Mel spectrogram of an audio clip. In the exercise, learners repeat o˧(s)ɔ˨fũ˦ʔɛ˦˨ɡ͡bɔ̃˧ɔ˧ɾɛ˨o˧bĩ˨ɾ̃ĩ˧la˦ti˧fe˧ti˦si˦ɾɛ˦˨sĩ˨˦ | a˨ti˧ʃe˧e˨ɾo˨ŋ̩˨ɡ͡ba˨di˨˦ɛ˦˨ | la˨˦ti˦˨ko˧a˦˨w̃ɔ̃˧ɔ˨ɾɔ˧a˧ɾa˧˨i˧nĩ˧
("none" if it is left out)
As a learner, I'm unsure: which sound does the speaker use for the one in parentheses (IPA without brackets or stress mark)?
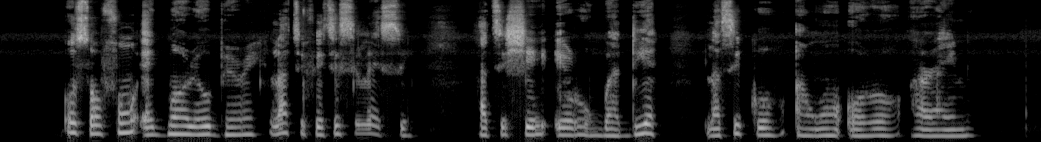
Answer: s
